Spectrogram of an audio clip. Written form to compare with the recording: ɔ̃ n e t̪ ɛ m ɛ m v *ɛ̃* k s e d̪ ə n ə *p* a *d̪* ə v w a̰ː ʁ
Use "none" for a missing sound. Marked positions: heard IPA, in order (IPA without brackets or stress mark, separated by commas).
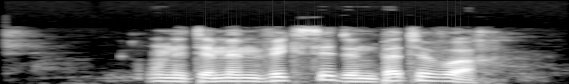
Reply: ɛ, p, t̪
